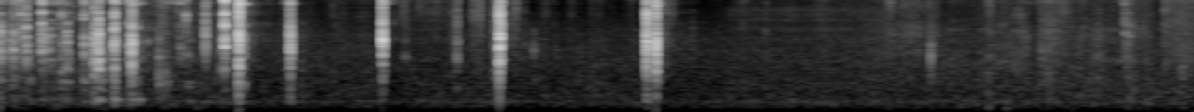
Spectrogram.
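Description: Shock-corded aluminium poles of a small packable camping chair clicking and knocking together as the frame is pulled from its sack and unfolded: a quick run of sharp clicks over the first three seconds, the loudest a double click about three seconds in, then only faint handling noise.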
